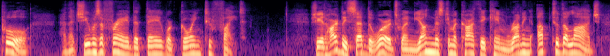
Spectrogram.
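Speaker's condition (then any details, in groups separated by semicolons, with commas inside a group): No condition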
